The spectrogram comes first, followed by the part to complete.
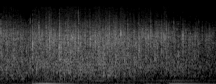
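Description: Water gushing out of the lower outlet of a Ford Model A radiator and splashing onto grass, a steady rushing hiss as the radiator is drained in a timed flow test. The flow tapers off near the end.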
